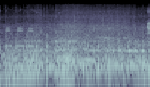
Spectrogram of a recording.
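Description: Several classic two-stroke Vespa and Lambretta scooters idling together, a steady engine hum.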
